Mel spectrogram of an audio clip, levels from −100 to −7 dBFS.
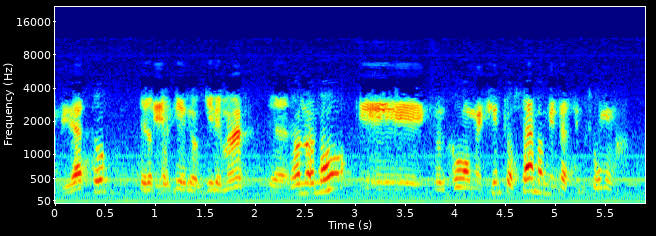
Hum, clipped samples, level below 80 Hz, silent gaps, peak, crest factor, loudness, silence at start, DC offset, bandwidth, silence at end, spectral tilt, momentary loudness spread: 50 Hz at -55 dBFS; under 0.1%; -56 dBFS; none; -6 dBFS; 20 dB; -23 LUFS; 0.05 s; under 0.1%; 12 kHz; 0.25 s; -4 dB/octave; 15 LU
